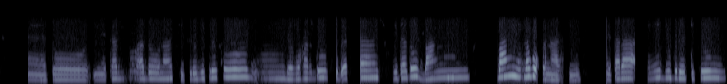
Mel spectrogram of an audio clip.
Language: Santali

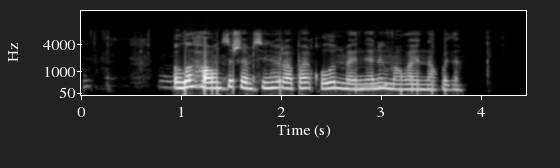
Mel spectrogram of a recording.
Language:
Bashkir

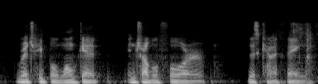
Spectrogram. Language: English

